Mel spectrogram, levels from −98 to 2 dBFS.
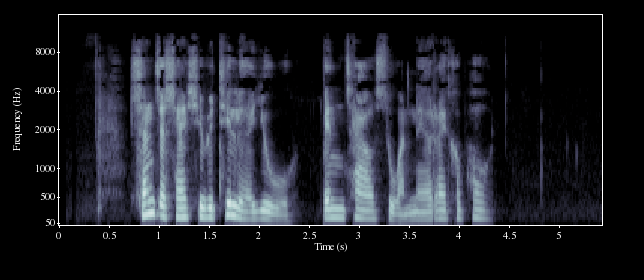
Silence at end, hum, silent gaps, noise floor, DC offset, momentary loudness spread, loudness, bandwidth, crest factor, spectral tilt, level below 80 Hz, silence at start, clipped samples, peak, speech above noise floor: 1.15 s; none; none; -75 dBFS; under 0.1%; 16 LU; -22 LUFS; 11 kHz; 22 dB; -5 dB/octave; -72 dBFS; 0.4 s; under 0.1%; -2 dBFS; 53 dB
